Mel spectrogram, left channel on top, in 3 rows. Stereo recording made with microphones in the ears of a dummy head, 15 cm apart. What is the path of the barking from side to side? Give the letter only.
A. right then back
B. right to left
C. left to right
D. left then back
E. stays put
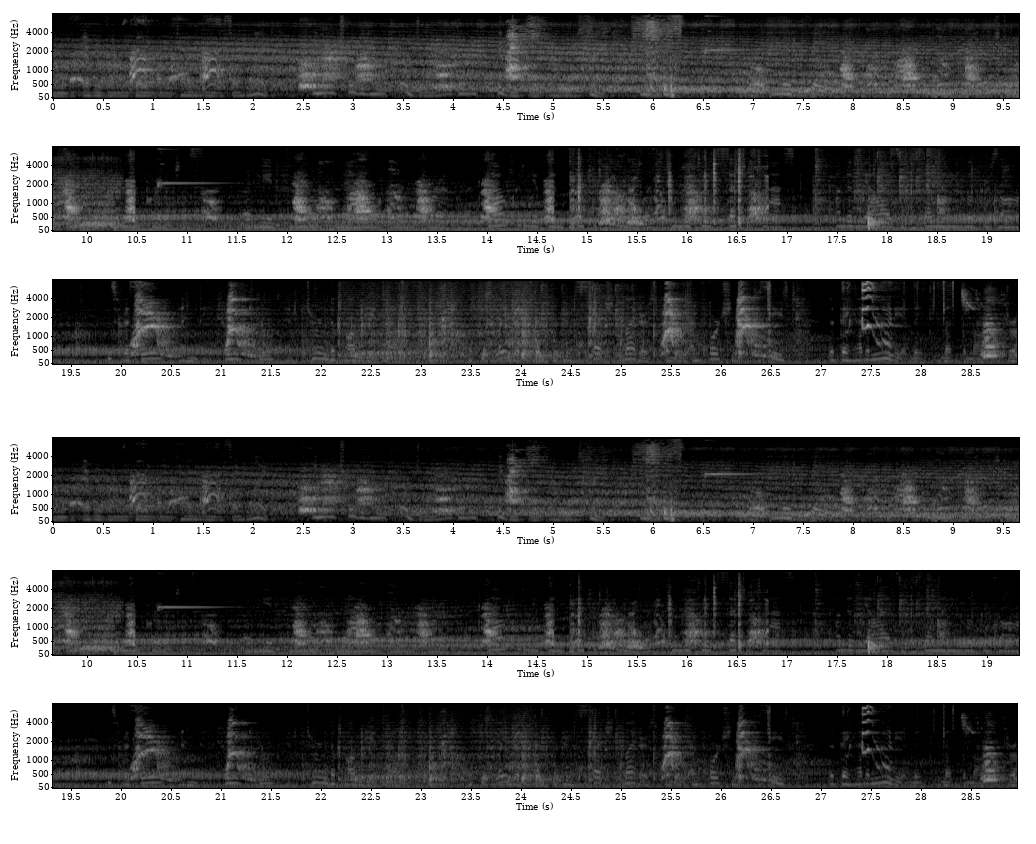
E.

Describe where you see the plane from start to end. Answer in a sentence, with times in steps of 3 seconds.
In this clip you hear the plane on the left from 0 s, in the centre from 9 s and on the right from 12 s.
